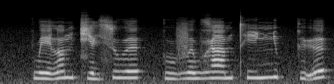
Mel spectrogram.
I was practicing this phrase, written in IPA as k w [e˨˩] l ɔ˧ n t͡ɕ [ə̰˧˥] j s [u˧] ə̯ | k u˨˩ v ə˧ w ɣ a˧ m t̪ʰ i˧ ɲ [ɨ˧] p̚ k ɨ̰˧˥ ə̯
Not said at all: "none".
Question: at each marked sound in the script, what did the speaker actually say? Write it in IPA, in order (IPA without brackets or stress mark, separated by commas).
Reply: e˨˩, ə˨˩, u˧, ɨ˦˥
